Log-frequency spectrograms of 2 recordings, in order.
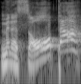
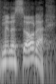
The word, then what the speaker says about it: Minnesota: Oh, Minnesota. And I say, I didn't say it like that. It's Minnesota. Yeah, Minnesota.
